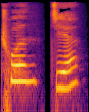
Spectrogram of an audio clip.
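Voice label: "chūnjié", Mandarin Chinese; 春节 : Tết ta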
